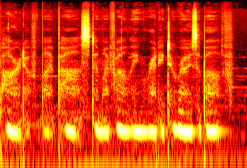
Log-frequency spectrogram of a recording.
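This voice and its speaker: A soft-spoken voice moves at a fairly slow pace. Noticeable background noise sits behind it. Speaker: tarot card reader. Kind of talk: spoken oracle card reading.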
